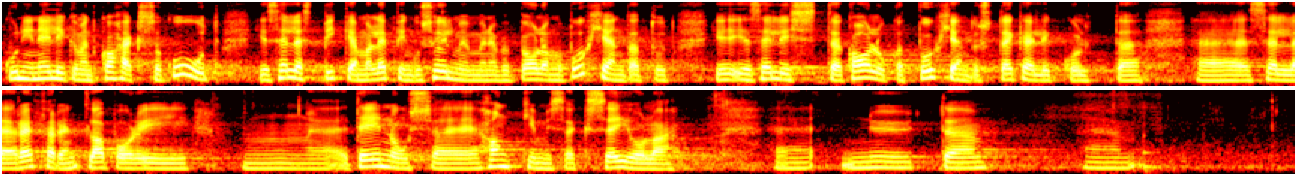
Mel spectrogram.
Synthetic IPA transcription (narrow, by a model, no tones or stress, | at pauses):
kunʲine̞lʲːikymːend̪̥̚kɑɦe̞ksɑkuːd̪̥ | jɑse̞lːest̪̚pikːˑe̞mɑle̞pːiŋɡ̥usɤlmiminepeɑbo̞le̞mɑpɤhje̞nd̪̥ɑt̪ud̪̥jjɑse̞lʲːist̪kɑːlukːˑɑt̪̚pɤhje̞nd̪ust̪ːe̞ɡ̥e̞likult̪ˑ | se̞lːe̞ɾe̞fe̞ɾe̞nt̪ːˑlɑb̥o̞ɾi | t̪e̞ːnuse̞ɦɑŋkˑːimise̞kse̞jo̞le | nyːd̪̥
